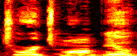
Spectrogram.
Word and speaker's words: Monbiot: One is by George Monbiot, spelled Monbiot. Don't pronounce the T. George Monbiot.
